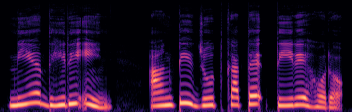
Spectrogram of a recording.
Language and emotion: Santali, neutral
